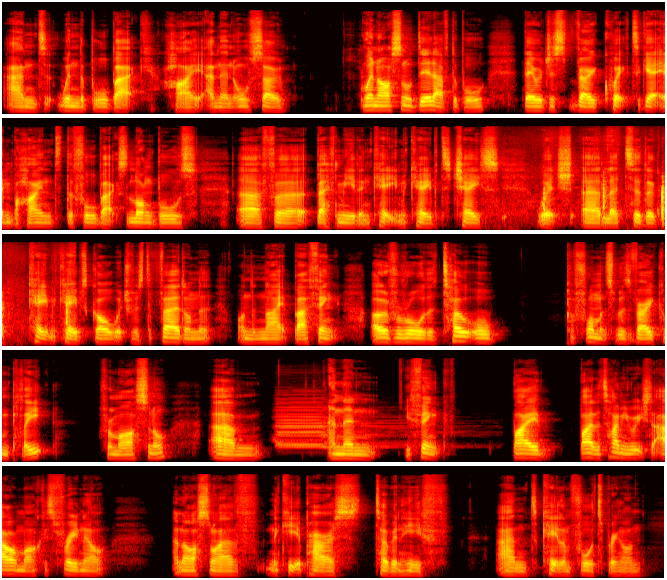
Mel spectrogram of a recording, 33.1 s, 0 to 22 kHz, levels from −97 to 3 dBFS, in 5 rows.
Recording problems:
thin; somewhat; fading below 450 Hz
footsteps; loud; from 12 to 14 s; peak 2 dB above the speech
alarm; faint; from 23 to 24 s; peak 10 dB below the speech

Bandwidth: 16.5 kHz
